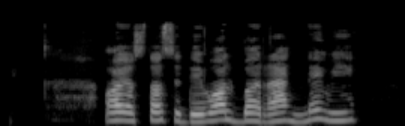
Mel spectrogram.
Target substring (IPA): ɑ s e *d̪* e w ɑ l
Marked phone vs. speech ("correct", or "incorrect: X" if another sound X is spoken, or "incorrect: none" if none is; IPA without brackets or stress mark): correct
